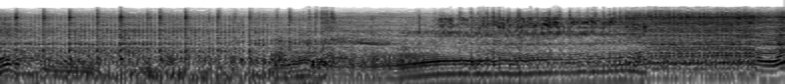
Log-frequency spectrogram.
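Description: A dirt bike engine revs loudly up and down close by.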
